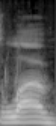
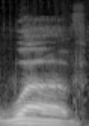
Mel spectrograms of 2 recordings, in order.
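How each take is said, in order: First: The word is said in its ordinary pronunciation. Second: The word is said in an imitated film pronunciation. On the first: "it's like it's love" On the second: "if you ever watch Princess Bride, you know, they pronounce it love"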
